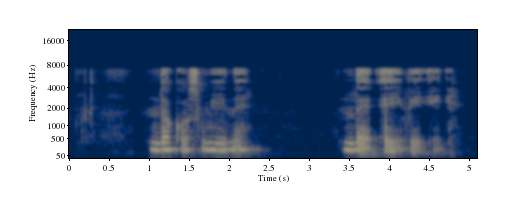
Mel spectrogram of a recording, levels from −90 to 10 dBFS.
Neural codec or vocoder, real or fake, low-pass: none; real; 7.2 kHz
